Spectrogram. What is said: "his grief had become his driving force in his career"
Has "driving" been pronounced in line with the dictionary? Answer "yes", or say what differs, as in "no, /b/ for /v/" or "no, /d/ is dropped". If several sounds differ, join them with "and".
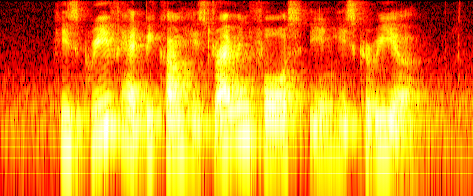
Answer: yes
